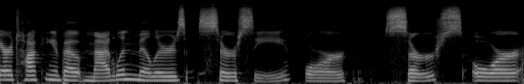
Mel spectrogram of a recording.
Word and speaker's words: Circe: Sorry, I was just laughing because I was remembering Kirke. Nikki had mentioned that sometimes it's pronounced with the hard K, hard C, and I just tried it and it felt so fun.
